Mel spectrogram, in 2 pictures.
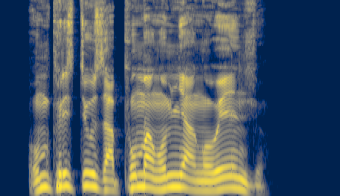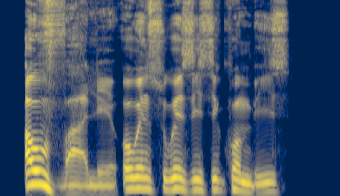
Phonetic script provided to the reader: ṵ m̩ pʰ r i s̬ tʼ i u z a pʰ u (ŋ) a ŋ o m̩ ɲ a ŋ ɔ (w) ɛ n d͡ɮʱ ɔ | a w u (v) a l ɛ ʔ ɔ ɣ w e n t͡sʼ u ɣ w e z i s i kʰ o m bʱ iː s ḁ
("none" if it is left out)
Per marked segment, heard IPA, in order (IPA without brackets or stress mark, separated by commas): m, w, v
